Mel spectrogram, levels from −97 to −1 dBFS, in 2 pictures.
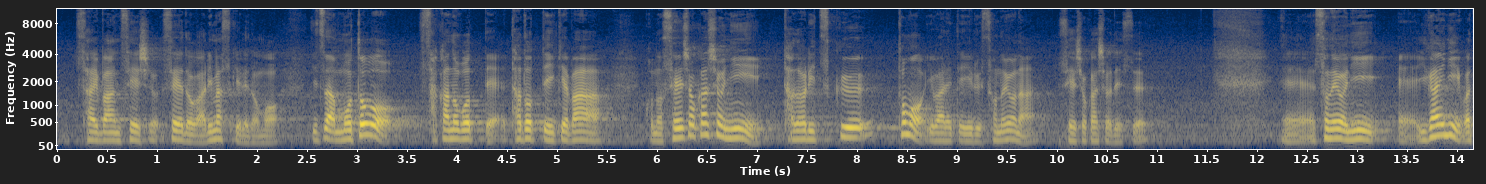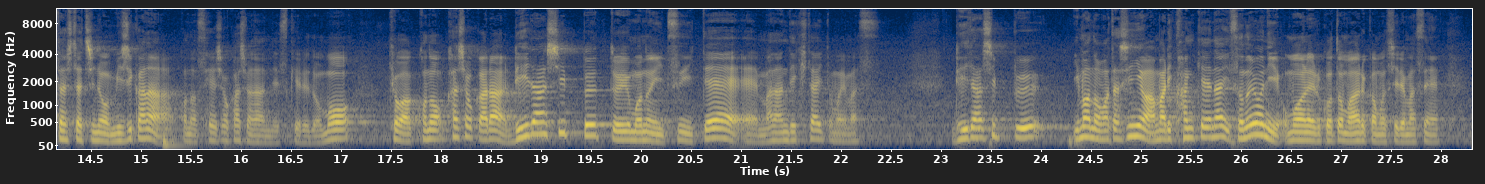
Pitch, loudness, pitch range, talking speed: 165 Hz, -21 LUFS, 140-195 Hz, 355 characters per minute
